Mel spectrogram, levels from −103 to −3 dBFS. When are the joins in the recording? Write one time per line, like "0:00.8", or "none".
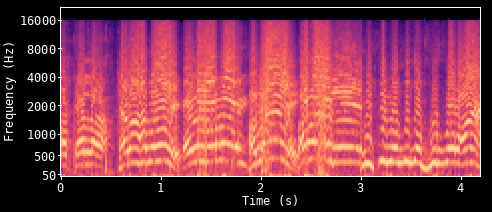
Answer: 0:03.0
